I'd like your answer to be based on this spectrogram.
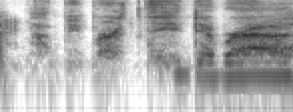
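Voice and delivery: hushed, soft whisper. Aside while showing an animal, greeting someone by name, whispering. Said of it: "I'm whispering".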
